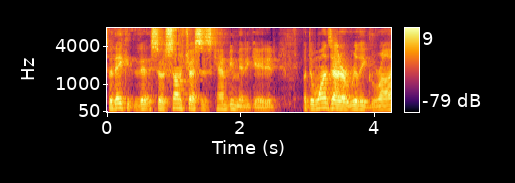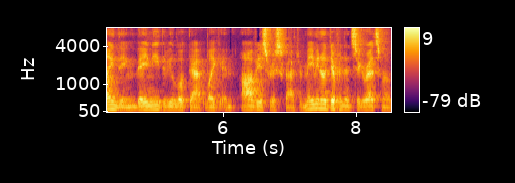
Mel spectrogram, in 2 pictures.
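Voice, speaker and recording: A man rattles along very fast, his medium pitch shifting in an ordinary way. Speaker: physician. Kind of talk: educational talk to camera. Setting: recording to camera.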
